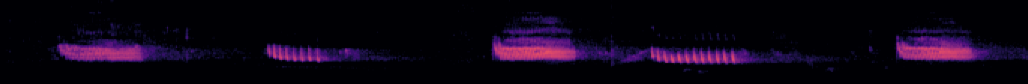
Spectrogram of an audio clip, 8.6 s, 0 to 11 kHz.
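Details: An Oriental (grey-capped) greenfinch alternates long, high, nasal buzzes with quick rattling trills, about one phrase every one to two seconds, against a quiet background. Recorded 6 April 2008 in Shioya, Tochigi, Japan.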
